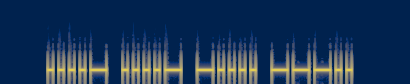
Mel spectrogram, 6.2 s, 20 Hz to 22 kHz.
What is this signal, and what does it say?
Morse code, heard as a keyed tone, about 15 wpm, 700 Hz. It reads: 4468
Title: Numbers - 4-Digit 15wpm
